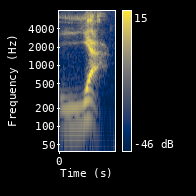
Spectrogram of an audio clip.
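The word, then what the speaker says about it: יה: Ok, eso todos los judíos saben, los rabinos saben, y lo dicen que eso se pronuncia ya, ya. Ok, Y, en español sería Y-A-H, ya.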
